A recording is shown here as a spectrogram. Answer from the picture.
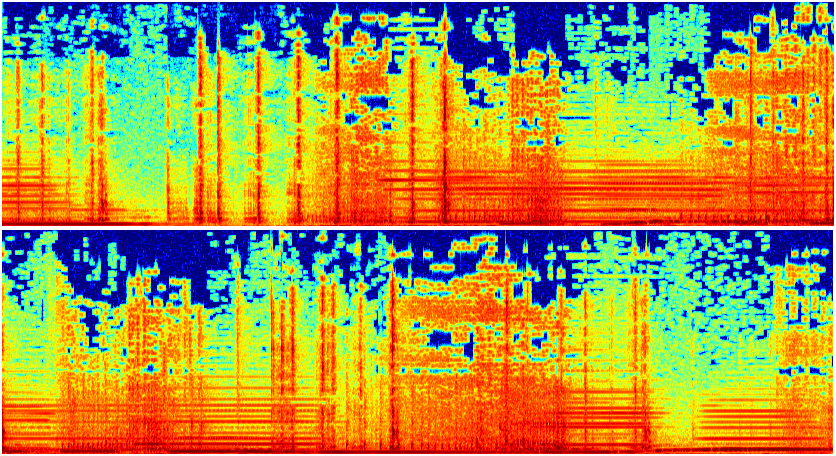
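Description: Experimental electronic music: a held tone that steps and slides up and down in pitch, over a dense layer of rapid clicks and glitchy crackle. The sound thins out briefly about a second and a half in, then fills back up.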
